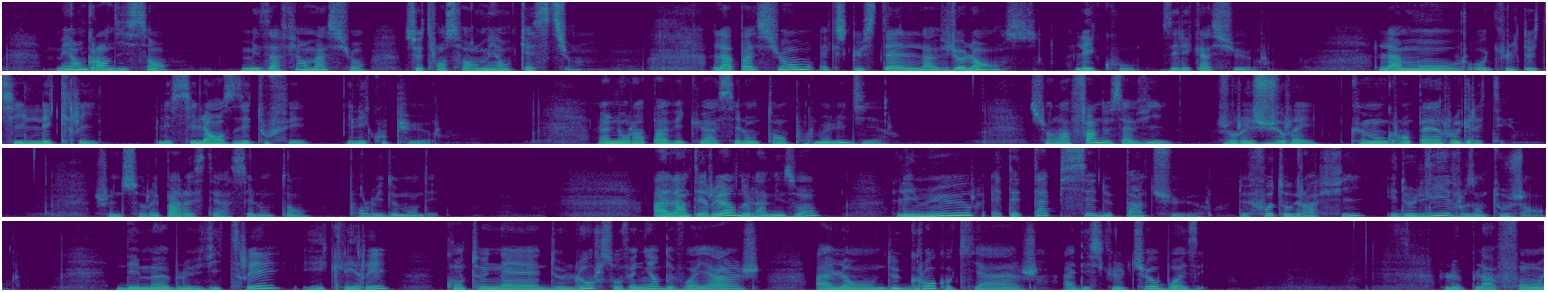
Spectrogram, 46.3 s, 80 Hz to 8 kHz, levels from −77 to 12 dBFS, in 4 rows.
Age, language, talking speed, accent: 20-39, French, 130 wpm, French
